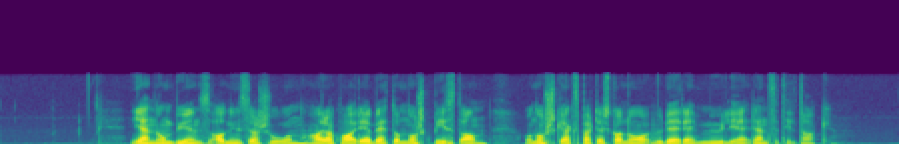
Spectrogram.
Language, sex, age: Norwegian, male, 26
